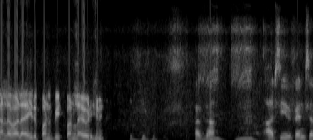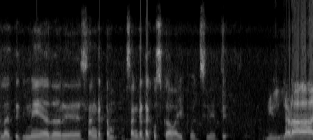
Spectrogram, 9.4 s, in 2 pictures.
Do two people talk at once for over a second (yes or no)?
no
